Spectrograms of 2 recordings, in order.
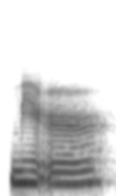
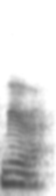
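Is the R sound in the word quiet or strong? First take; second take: strong; quiet. First: The R sound is said strongly. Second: The R sound is said quietly. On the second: "but mirror in Australia"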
